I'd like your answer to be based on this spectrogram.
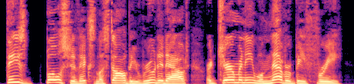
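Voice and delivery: high, loud pat slogan; glib shout. Acted. Fourth boy shouting slogan, glib loud shout. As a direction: shout it glibly like a learned slogan. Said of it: "shouts a fourth glibly and pat".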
